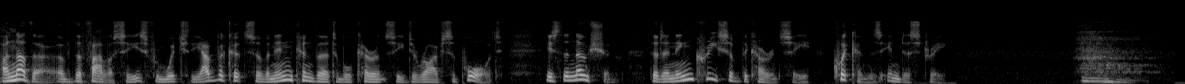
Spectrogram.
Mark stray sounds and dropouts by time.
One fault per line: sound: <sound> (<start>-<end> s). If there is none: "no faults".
sound: sigh (10.7-11.7 s)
